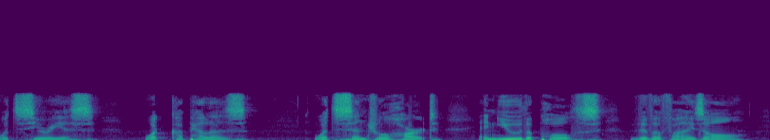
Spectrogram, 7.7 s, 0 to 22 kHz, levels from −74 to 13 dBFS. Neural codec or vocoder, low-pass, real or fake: none; 7.2 kHz; real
